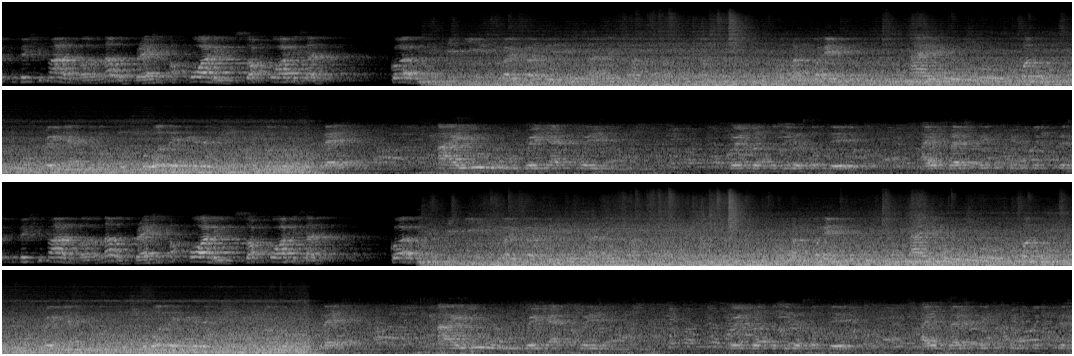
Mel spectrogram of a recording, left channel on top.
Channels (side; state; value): both; normal; correlation 0.59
